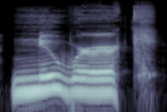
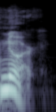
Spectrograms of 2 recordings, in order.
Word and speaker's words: Newark: there's no crazy but you can't say newor it's it's Newark got you just have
